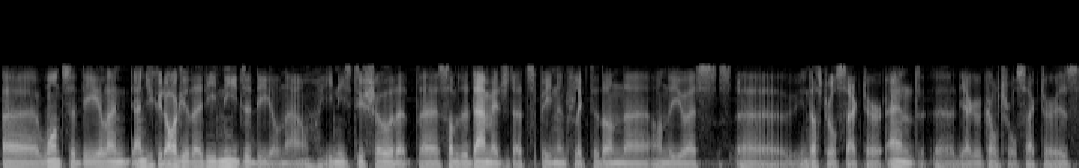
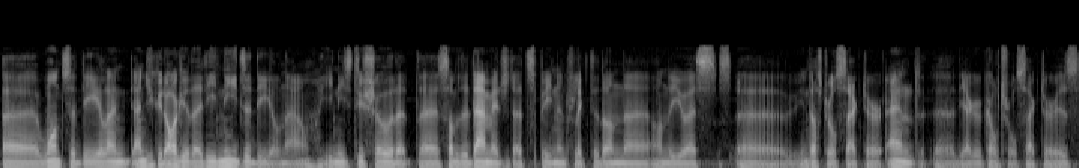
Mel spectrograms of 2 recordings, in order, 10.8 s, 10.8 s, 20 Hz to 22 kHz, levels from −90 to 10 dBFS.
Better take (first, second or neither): second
